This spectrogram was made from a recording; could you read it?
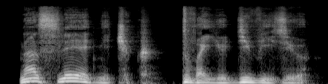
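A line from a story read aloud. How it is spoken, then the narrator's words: Scoffing grunt. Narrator (Russian): хмыкнул я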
